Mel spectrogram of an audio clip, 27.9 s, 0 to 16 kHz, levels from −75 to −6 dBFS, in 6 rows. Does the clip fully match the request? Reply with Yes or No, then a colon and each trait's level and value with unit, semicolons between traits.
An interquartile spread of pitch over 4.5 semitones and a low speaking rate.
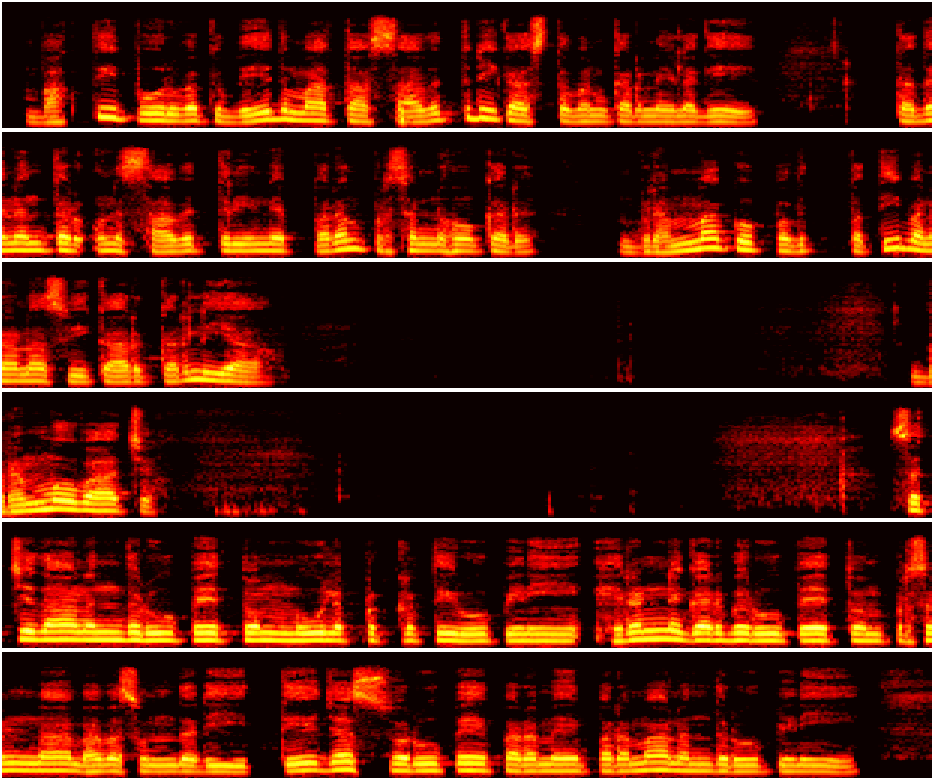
No: average, 2.8 semitones; slow, 85 wpm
